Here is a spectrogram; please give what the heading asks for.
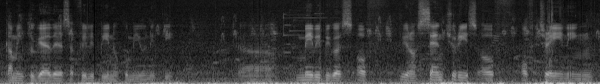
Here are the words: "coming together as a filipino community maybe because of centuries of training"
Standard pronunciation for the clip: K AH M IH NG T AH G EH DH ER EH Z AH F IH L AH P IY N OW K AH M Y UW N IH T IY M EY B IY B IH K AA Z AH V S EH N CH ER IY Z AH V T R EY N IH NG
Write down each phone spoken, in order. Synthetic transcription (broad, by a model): K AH M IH NG T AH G EH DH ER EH S AH F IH L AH P IY N OW K AH M Y UW N IH T IY M EY B IY B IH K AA S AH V S EH N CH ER IY S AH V T R EY N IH NG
